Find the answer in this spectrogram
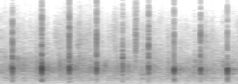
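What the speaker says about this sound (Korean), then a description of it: "박수 한번 쳐주시기를 바랍니다." A church congregation applauding after a sermon prompt, heard as sparse, evenly spaced claps at a quiet, moderate distance, with no voices over them.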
